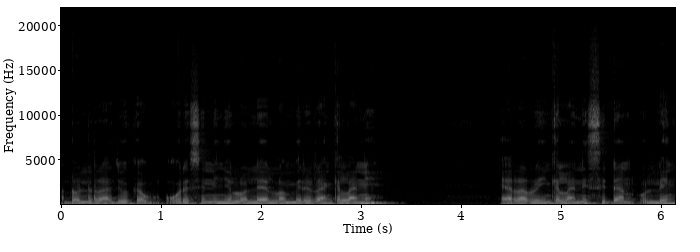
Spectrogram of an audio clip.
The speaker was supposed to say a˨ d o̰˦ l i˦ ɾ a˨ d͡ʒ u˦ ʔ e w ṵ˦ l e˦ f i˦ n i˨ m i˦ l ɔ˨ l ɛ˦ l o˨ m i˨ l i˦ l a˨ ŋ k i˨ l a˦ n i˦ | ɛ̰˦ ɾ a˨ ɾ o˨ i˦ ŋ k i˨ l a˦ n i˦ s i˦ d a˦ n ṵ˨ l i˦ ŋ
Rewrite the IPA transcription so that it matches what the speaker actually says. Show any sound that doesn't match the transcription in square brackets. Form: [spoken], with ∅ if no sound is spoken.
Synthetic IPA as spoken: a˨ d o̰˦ l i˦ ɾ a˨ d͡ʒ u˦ [k] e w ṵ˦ [ɾ] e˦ [s] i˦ n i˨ [ɲ] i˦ l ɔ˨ l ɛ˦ l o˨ m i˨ [ɾ] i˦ [ɾ] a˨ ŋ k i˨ l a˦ n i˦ | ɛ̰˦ ɾ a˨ ɾ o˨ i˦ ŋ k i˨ l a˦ n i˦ s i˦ d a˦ n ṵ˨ l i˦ ŋ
